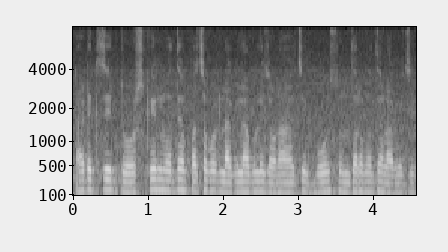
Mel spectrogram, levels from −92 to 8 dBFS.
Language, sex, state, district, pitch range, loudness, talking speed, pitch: Odia, male, Odisha, Khordha, 125-140 Hz, -16 LUFS, 195 wpm, 130 Hz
